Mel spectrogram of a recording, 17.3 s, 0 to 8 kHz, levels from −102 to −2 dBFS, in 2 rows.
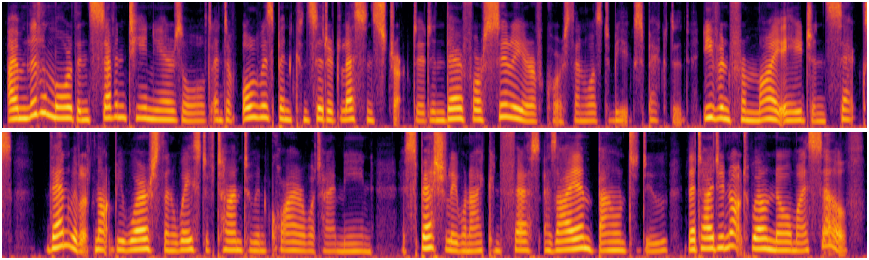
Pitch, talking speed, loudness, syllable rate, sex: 215 Hz, 215 wpm, -20 LUFS, 5.6 syllables/s, female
